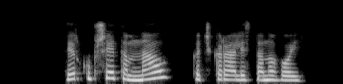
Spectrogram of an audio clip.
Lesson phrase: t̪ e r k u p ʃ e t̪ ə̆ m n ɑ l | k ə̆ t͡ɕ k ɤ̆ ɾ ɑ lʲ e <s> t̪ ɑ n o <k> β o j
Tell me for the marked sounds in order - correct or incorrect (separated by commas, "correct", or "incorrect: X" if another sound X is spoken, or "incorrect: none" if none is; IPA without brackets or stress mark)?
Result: correct, incorrect: none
